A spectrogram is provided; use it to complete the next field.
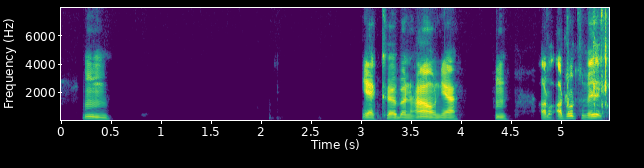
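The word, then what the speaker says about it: København: isn't it does it begin with K Patrick pronounced hmm yeah Corbin home yeah I'd love to visit the pronunciation oh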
